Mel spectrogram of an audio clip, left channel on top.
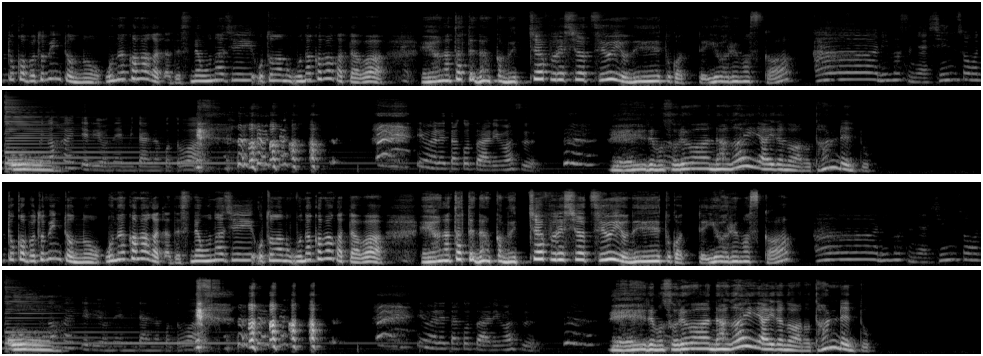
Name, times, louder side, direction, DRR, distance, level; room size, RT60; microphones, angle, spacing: voice 1, 0.0-7.9 9.8-10.4 11.7-11.9 12.3-12.6 15.9-18.6, right 4 dB, 40° right, 0.3 m, -23 dB
voice 2, 8.1-9.9 10.2-12.7 13.1-13.2 13.5-15.1 15.4-16.6, left 4 dB, 50° left, 0.9 m, -38 dB
Keyboard (musical), 9.8-14.8, left 1 dB, 25° left, 0.5 m, -41 dB
11.0 x 4.4 x 2.6 m
head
